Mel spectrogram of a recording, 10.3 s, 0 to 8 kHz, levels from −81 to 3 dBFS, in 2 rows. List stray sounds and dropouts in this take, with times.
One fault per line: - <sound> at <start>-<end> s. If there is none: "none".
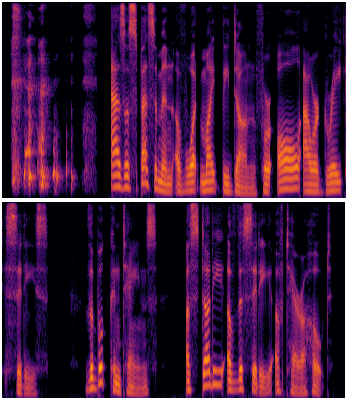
- laugh at 0.1-1.4 s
